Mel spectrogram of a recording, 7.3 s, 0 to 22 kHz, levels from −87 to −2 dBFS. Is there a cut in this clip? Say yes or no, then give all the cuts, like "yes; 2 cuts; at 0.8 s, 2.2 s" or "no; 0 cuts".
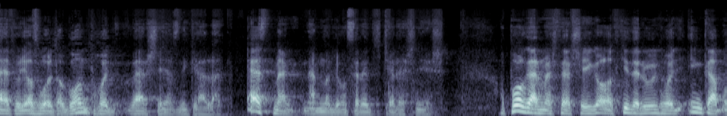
no; 0 cuts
